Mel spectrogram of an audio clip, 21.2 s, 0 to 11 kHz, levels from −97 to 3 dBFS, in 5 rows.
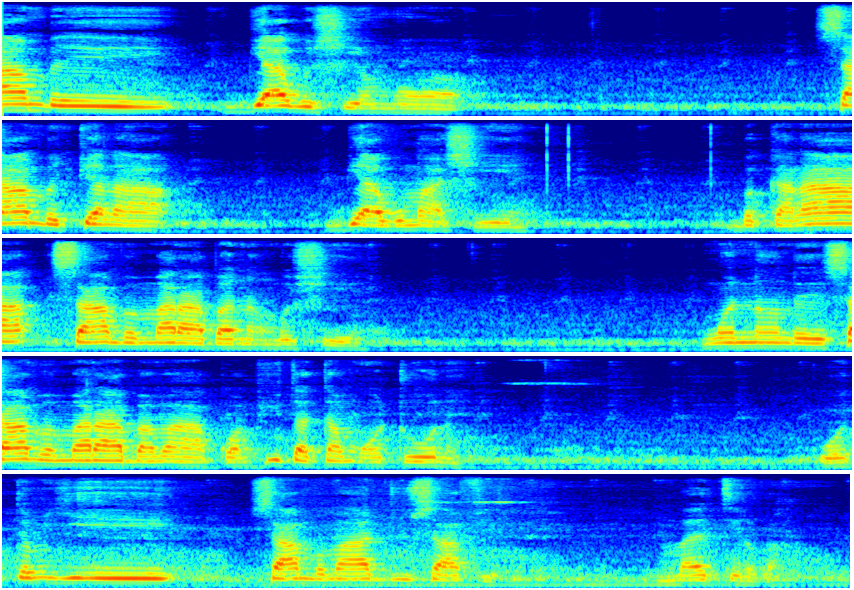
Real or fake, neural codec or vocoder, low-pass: real; none; 9.9 kHz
